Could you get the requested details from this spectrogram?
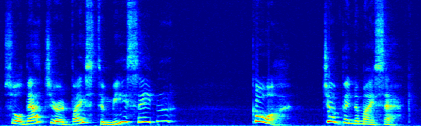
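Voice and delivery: put-on high, loud, defiant young voice; spring the trap on him; triumphant prince. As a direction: prince triumphantly orders Satan into the sack. Francis turns on Satan.

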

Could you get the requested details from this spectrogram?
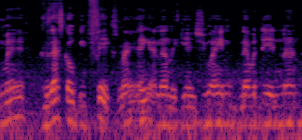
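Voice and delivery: ordinary delivery

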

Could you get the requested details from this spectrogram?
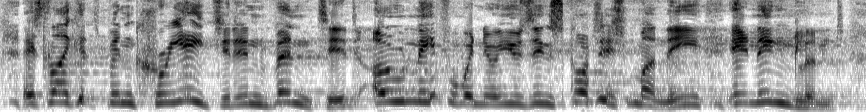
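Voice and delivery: ordinary talk

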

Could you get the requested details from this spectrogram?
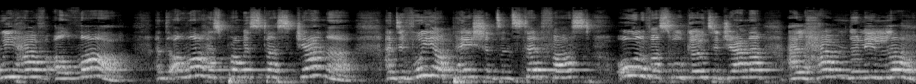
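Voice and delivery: calm faith. Retold or imitated. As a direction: lift the voice, serene and sure. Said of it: "She said".

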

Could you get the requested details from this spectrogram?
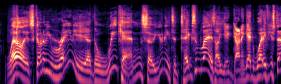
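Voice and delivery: mock-cheerful, sing-song forecast; happy weather presenter. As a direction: deliver bad weather far too happily. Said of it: "They're happy about it".

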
